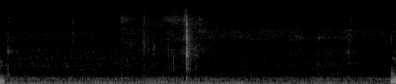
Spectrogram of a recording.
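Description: A paper page is turned over.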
